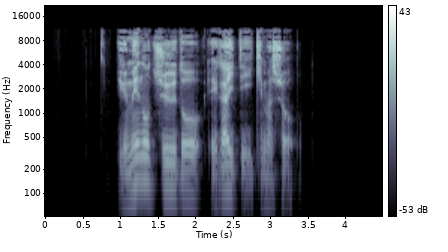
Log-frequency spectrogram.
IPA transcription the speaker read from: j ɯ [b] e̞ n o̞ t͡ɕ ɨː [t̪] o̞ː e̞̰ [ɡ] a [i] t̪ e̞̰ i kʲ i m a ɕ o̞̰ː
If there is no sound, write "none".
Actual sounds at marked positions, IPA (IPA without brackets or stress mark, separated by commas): m, d̪, ɡ, i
